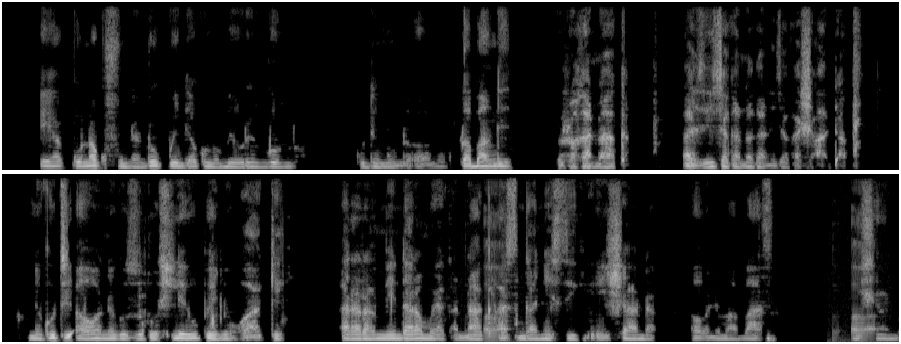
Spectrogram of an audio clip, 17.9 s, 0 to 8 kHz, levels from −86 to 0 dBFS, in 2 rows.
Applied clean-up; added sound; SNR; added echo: none; Burping, eructation; 9 dB; none.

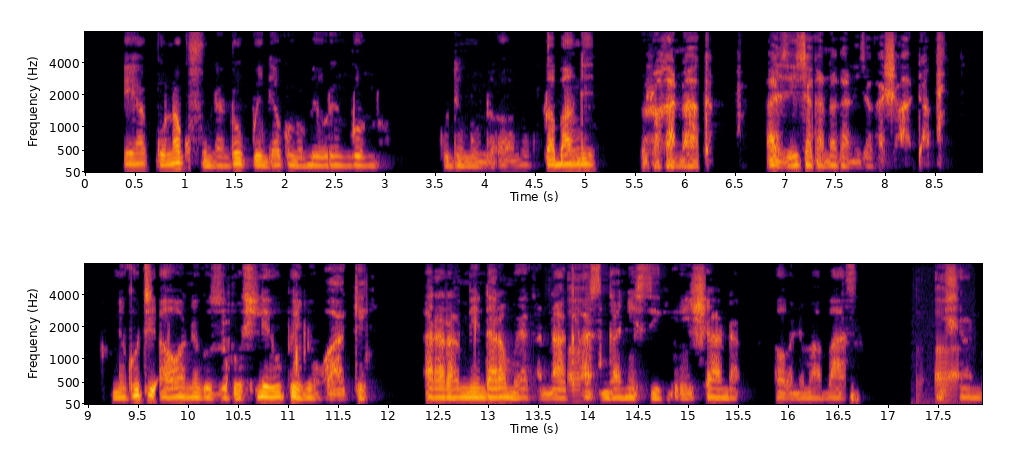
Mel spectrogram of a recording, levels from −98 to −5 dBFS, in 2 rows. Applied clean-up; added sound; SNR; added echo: classical method log-MMSE.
